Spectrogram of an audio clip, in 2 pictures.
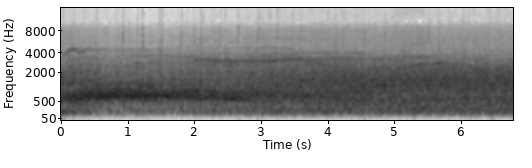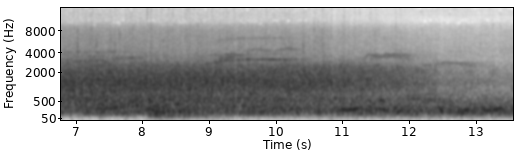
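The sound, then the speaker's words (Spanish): Loud, sustained applause from a large audience, a dense wash of clapping with some cheering mixed in, holding steady for the whole stretch and easing only slightly at the end. “El mejor aplauso para todos ustedes.”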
